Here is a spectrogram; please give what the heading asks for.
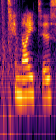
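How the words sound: It is said the North American way.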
